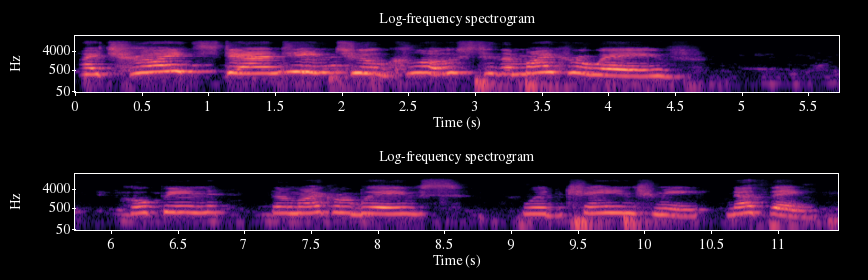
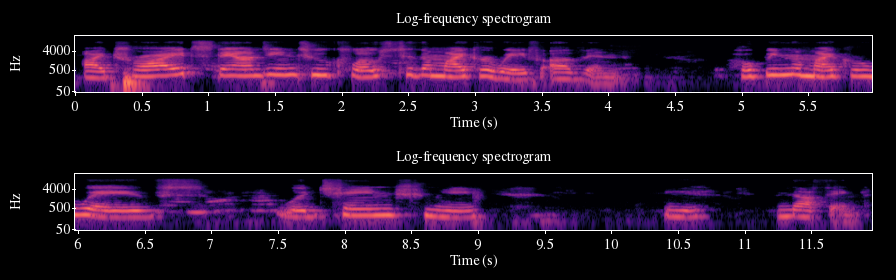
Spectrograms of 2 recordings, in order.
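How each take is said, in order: First: It is read in a surprised tone. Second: It is read in a neutral tone.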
